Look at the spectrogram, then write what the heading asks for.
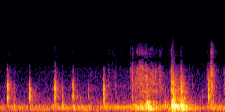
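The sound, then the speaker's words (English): A wooden drawer of an old bureau in a closet is tugged open with a series of short knocks and rattles, ending in a louder scraping slide and a final thump, with no voices. “You pull out one of the drawers in the old bureau in the closet.”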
